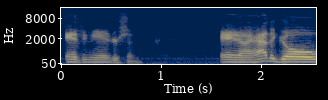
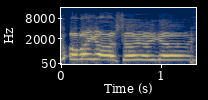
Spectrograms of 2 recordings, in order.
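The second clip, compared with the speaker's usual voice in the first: much higher and louder, gushing squeal; starstruck fan squeal; 11 semitones higher, 9 dB louder than usual. Shown as a demonstration. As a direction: show the overexcited fan you shouldn't be. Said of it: "You can't be like".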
